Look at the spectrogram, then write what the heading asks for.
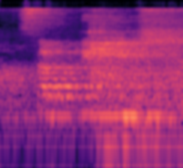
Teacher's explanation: दोनों ही दीर्घ स्वर हैं, दोनों दीर्घ स्वर आपस में मिलकर एक दीर्घ स्वर का निर्माण करते हैं, तो ये बन गया अपना सतीश।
